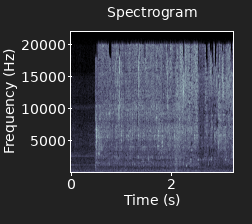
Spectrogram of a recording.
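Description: Tomato seed mixture poured into a strainer at a kitchen sink, a steady watery rush and splatter starting abruptly and running on, fairly close.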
